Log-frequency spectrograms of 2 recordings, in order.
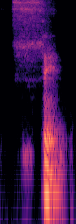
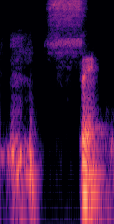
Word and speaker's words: sept: La pronunciación en francés será set, set. La P por alguna razón no la pronuncian.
